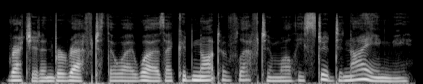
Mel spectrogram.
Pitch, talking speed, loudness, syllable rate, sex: 175 Hz, 240 wpm, -17 LUFS, 5.2 syllables/s, female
